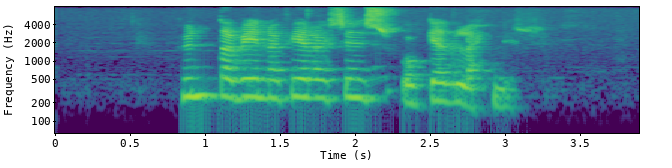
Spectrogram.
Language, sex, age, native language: Icelandic, female, 40-49, Icelandic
